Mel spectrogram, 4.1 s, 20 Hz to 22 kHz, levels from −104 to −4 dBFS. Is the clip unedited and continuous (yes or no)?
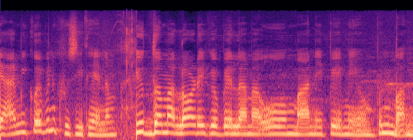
no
